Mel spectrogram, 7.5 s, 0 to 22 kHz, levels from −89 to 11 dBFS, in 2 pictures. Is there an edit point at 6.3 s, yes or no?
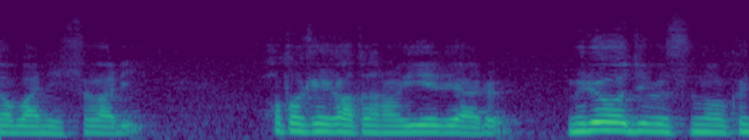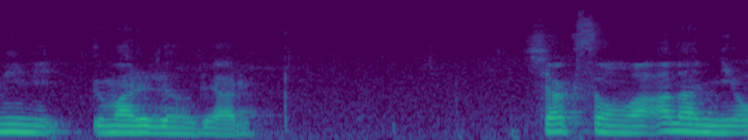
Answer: no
